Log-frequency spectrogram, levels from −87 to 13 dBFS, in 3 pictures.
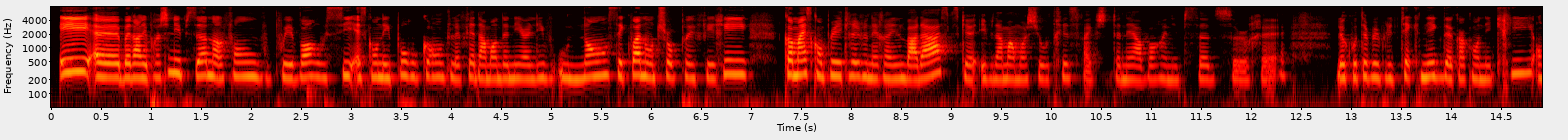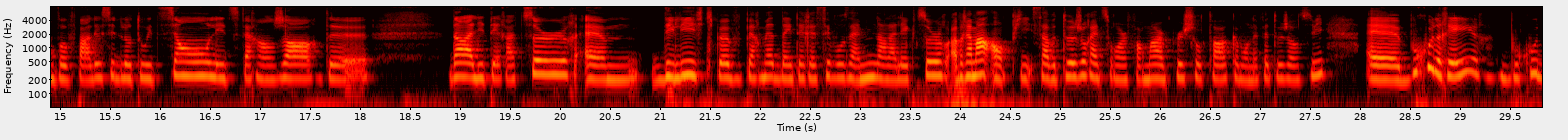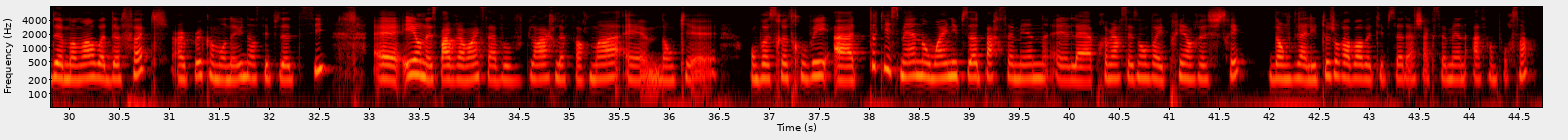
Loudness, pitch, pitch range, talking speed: -38 LUFS, 220 Hz, 210-240 Hz, 240 wpm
